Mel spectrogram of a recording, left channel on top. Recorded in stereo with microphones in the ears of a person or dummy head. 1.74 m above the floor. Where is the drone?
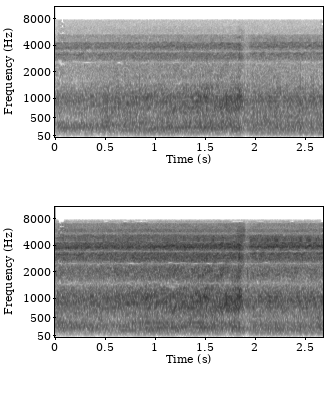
70° right (ahead or behind).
